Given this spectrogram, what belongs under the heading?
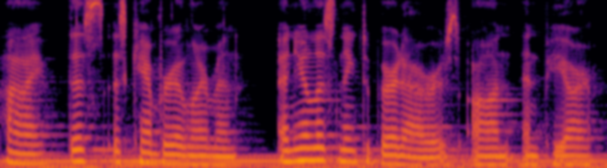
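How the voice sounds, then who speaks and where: A woman playing a polished public radio host, announcing a nature sound program in a smooth, scripted manner. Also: deep voice, moderate pace. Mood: upbeat. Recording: loud music bed behind voice. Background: loud music.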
